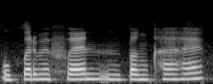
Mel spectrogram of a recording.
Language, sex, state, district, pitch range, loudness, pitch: Hindi, female, Jharkhand, Garhwa, 230-245 Hz, -14 LUFS, 240 Hz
